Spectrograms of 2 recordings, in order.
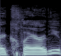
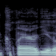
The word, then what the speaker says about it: Clardy: Give me the follow on Twitter, at Troy Clarity. The last name is spelled C-L-A-R-D-Y, at Troy Clarity, the way to follow me on Twitter.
